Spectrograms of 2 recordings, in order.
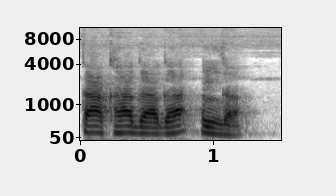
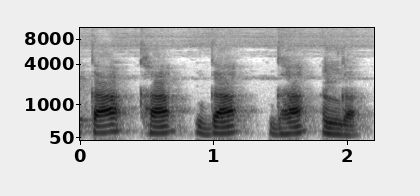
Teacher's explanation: कंठ व्यंजन में जो है का वर्ग के सभी वर्ण आ जाते हैं, का, खा, गा, घा, अंगा। तो इनका जो उच्चारण है वो हमारी जीभ का जो पिछला हिस्सा है कंठ को टच करके इनका उच्चारण करती है।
